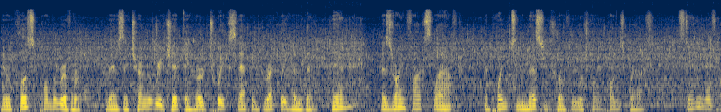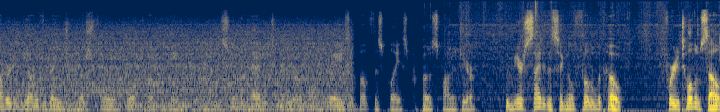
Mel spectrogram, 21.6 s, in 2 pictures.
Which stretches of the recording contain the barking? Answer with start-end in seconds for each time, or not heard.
not heard.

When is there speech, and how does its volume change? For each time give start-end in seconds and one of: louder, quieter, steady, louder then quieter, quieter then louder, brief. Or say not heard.
0.0-21.5 quieter then louder.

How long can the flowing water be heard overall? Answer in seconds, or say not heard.
16 s.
